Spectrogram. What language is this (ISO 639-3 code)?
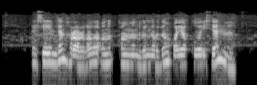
bak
